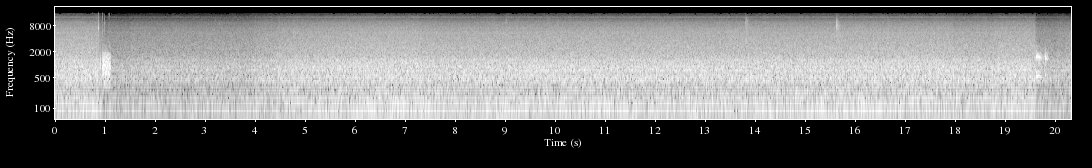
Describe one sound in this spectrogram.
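Jet engines roar in a steady low rumble.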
